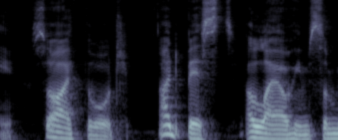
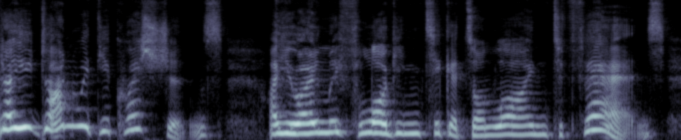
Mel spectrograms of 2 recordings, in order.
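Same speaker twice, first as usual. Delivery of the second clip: much higher and louder, indignant; mock fed-up; 12 semitones higher, 6 dB louder than usual. Woman to scammer, theatrically indignant. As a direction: fire it off like an outraged aunt.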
